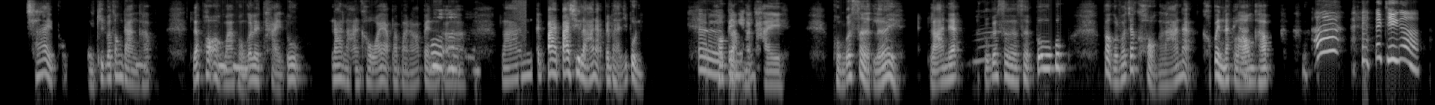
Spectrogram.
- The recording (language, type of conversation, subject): Thai, podcast, คุณเคยค้นพบอะไรโดยบังเอิญระหว่างท่องเที่ยวบ้าง?
- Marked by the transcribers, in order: distorted speech; other background noise; "ภาษา" said as "ปาผา"; tapping; surprised: "ฮะ !"; chuckle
